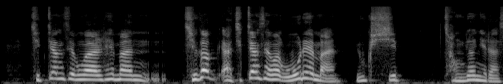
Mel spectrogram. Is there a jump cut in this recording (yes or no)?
yes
